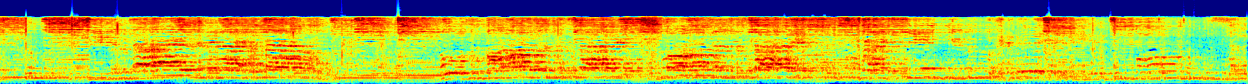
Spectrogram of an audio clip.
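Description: A worship song performed live: a man and a woman singing together over acoustic guitar, drums and tambourine.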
